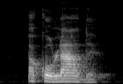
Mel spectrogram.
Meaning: 1. brace, curly bracket ({ }) 2. anything that resembles the above
- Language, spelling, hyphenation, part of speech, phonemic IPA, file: Dutch, accolade, ac‧co‧la‧de, noun, /ɑkoːˈlaːdə/, Nl-accolade.ogg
